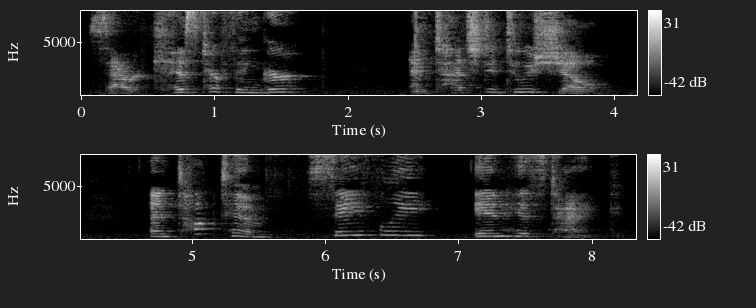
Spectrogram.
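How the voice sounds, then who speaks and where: A woman reading a children's picture book aloud expressively, with dramatic, deliberate phrasing and emphasised words. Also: high voice, lively intonation, slight background noise, low-quality recording. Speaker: read-aloud storyteller.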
